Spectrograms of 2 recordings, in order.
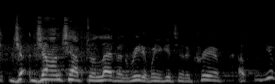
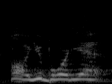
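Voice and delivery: ordinary talk

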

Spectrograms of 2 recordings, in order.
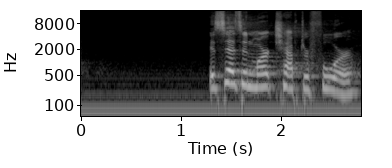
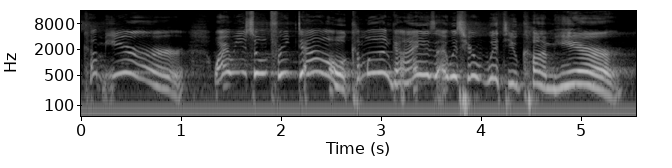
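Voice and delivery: much higher, sing-song mock sympathy; mock coddling; 7 semitones higher than usual. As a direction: coo it up high like soothing a toddler. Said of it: "I'm being a little facetious here".

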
